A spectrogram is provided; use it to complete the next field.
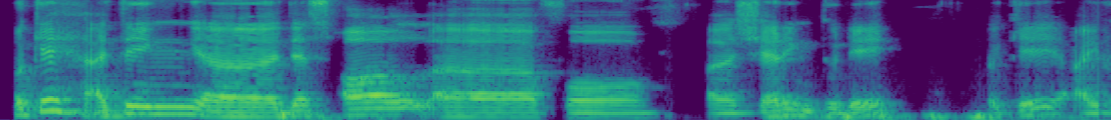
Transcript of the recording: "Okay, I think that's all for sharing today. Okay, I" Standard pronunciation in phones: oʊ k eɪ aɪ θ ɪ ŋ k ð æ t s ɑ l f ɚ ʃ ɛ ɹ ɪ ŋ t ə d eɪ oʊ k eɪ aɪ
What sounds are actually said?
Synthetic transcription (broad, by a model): oʊ k eɪ aɪ t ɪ ŋ k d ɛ t s ɑ l f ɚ ʃ ɛ ɹ ɪ ŋ t ə d eɪ oʊ k eɪ aɪ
